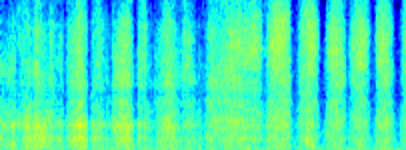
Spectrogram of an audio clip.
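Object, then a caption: Cardboard tissue box. Fingertips with long painted nails tap and scratch along the edge of a hollow, partly full rectangular cardboard tissue box, with tissues poking out of its top opening. The result is a quiet, bright, papery scratching and rubbing in soft rhythmic strokes, roughly two per second, that become more distinct toward the end.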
